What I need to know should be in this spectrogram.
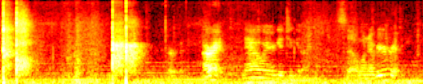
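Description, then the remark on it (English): A few single sharp hand claps, one person after another each clapping once, land crisp and loud in the opening seconds as filming of The Build, a season of Opening Soon, begins, followed by people talking with a low background hum. “Actually, if you would each clap once, one after the other.”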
